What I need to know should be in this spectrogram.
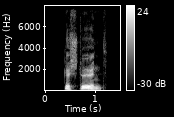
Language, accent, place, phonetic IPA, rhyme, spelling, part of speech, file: German, Germany, Berlin, [ɡəˈʃtøːnt], -øːnt, gestöhnt, verb, De-gestöhnt.ogg
- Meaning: past participle of stöhnen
